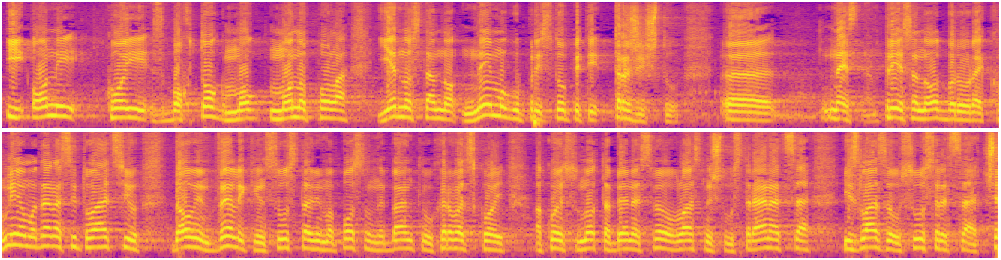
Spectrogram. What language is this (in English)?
Croatian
